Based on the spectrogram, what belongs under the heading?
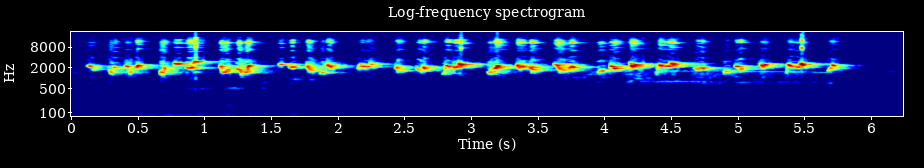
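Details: A female sooty-headed bulbul calls for a male with a lively, unbroken chatter of bright bubbly notes for nearly six seconds, ending abruptly.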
